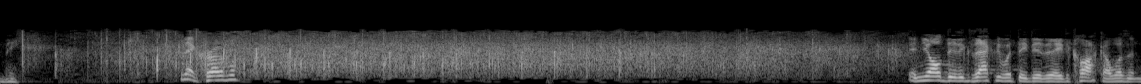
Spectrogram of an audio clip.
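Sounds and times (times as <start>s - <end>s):
speech: 0.1s - 0.4s, 1.8s - 2.6s, 9.1s - 11.4s
audience applause: 0.5s - 9.6s.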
